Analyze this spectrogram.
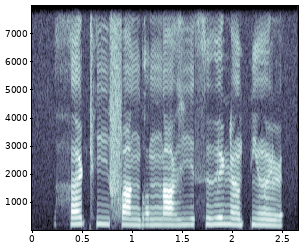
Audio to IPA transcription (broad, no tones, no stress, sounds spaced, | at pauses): h ɐ ʈʰ i f ɑ ŋ ɡ ɔ ŋ ɑ ɣ i θ ʉ ɪ̯ ɳ ɐ̃ pʲ ə̃ ɭ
